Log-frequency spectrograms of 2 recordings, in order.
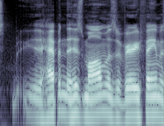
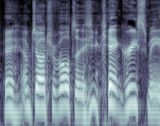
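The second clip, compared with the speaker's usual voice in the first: higher, joking celebrity impression; John Travolta impression; 6 semitones higher than usual. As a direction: playfully put on a star's taunt. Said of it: "John Travolta's like".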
